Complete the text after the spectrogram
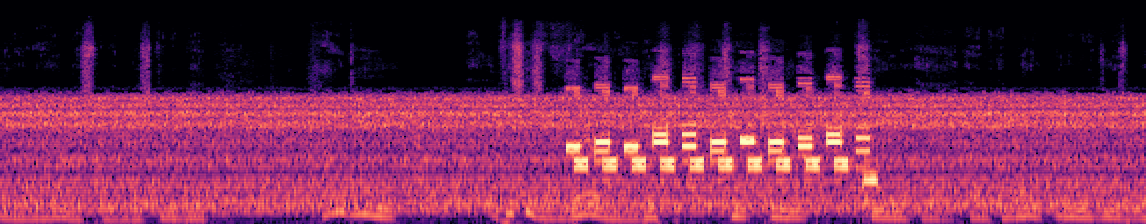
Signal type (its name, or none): multi-frequency trunk signalling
